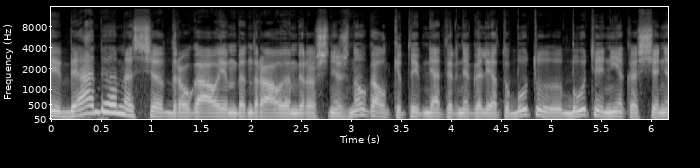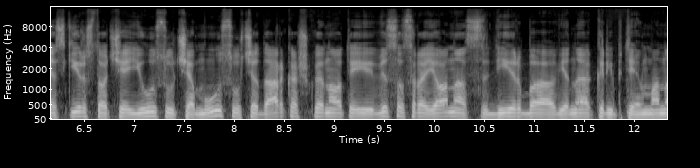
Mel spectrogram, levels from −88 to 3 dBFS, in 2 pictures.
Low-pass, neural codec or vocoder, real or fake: 14.4 kHz; vocoder, 48 kHz, 128 mel bands, Vocos; fake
